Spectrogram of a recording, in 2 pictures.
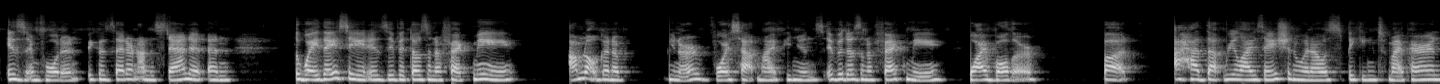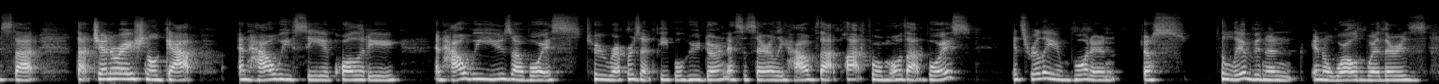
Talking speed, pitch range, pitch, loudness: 185 wpm, 205-230 Hz, 215 Hz, -14 LUFS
